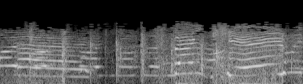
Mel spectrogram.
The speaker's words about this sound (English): So well done to both of you. Let's give them a clap.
